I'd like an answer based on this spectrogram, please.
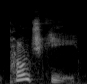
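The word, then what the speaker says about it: pączki: Tuesday each year and to clear up any confusion on how to pronounce Pooja you should be saying punch key according to the DNA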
